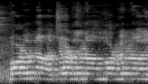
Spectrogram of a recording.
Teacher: आपकी जीभ इस माउथ कैविटी में, मुख गुहा के अंदर झटके से ऊपर जाएगी और झटके से नीचे आएगी। जैसे मेढक तालाब के नजदीक हो, आप उसको छेड़ दें तो ऊपर कूदता है और जब से नीचे आता, बिल्कुल वही आवाज आपको आ जाए तो समझ लीजिए ये ड़ा और ढा है, पक्के हो गए हैं।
